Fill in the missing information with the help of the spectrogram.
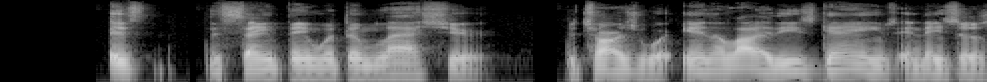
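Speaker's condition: No condition

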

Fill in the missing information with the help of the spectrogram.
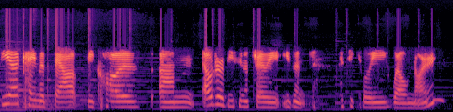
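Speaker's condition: No condition

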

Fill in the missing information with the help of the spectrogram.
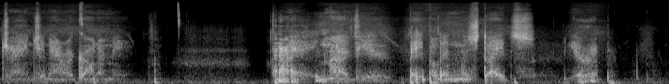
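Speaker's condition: Laryngectomy, voice prosthesis

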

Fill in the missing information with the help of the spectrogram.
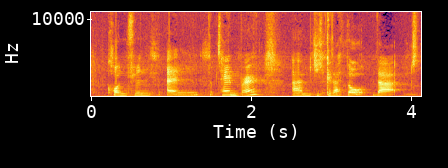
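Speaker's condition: Isolated cleft palate; bar staff often not understanding

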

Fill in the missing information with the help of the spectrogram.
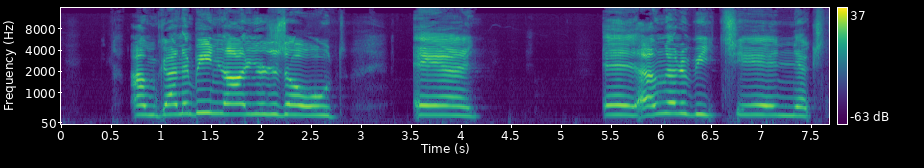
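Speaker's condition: Williams syndrome; eight years old, former speech therapist Martha Davis, Bell Center, early physical and occupational therapy

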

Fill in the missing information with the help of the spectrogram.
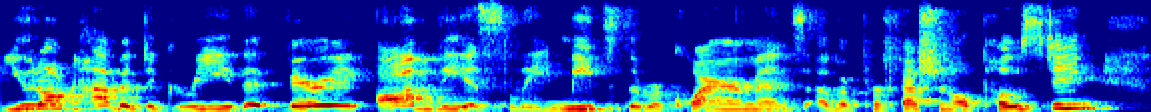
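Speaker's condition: No condition

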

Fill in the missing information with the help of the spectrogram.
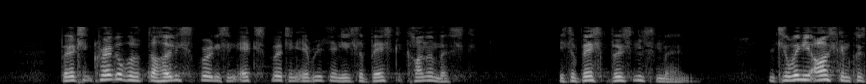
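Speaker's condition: Cleft palate, Pierre Robin syndrome

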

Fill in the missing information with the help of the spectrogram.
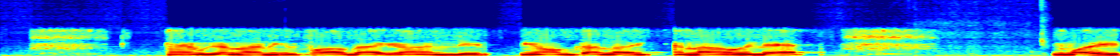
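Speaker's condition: Stroke; slurred speech at times, glitches and missing words

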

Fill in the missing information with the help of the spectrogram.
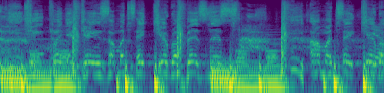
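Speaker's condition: No condition

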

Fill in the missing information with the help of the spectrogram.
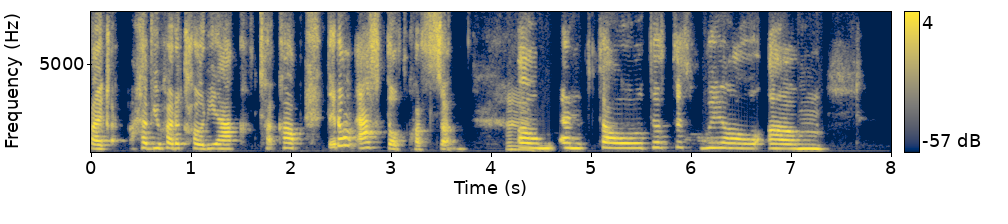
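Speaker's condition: Deafness; no sign language

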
